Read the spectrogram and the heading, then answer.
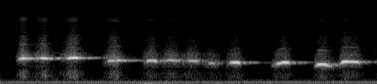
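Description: A bird inside the room whistles a steady, mid-pitched note that slowly dips in pitch over a few seconds, broken by rhythmic bursts of raspy chatter, with a low hum underneath and no talking.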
